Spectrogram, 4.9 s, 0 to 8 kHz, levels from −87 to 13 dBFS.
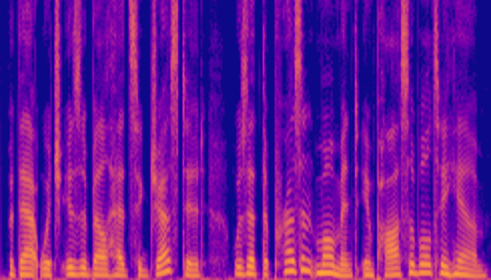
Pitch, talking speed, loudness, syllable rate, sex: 190 Hz, 170 wpm, -17 LUFS, 5.2 syllables/s, female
